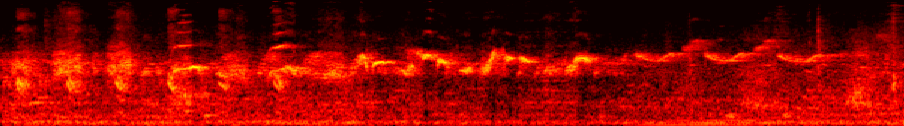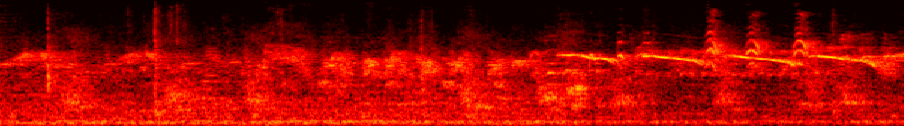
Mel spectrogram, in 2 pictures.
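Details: Chinese hwamei female delivering a 'mái te' song as a male sings behind: long, continuous flow of wavy whistles and clipped chatter with sharp clicks, varied and unbroken, over a low constant hum.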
